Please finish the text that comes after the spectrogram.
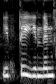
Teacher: நாவினோட நுனி வந்து மேல்வாய்ப்பல்லோட அடிப்பகுதி வந்து டச் பண்ணுது. அப்போ இத்து இந்துங்கிறது வந்து நாவினோட நுனியும் மேல்வாய்ப்பல்லையும் அடிப்பகுதியும் வந்து சேரனால பிறக்குது.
